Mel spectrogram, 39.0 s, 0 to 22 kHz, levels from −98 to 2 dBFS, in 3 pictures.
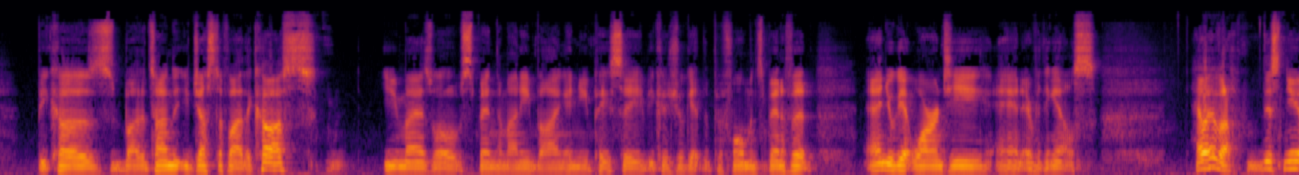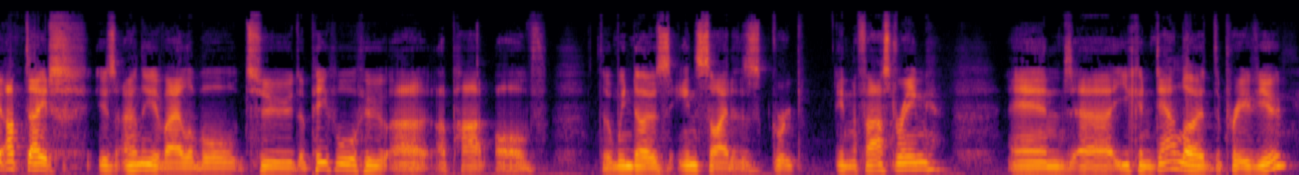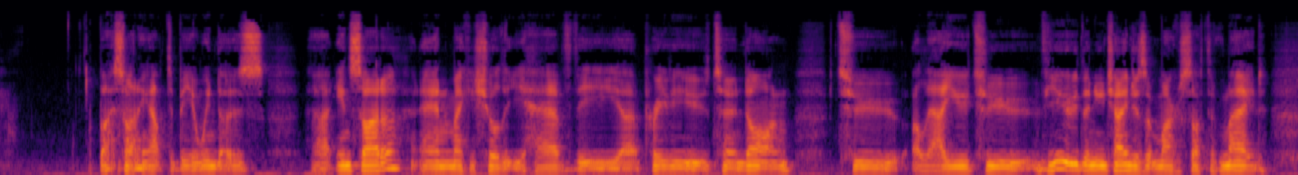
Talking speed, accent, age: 145 wpm, Australian, 30-49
